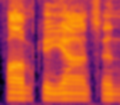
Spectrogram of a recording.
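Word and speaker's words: Famke Janssen: Also from missing from the Fox X-Men are Halle Berry Storm and FA Jansen. That is how you correctly pronounce her name by the way chat.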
